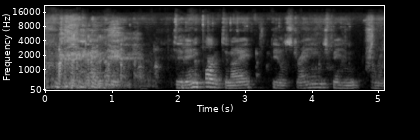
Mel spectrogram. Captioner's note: laughter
